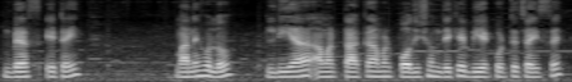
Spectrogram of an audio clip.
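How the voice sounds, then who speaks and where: A man's voice: medium pitch, flat delivery, normal speed, faint music behind, natural voice. A man acting a bitter young self-made businessman, a wounded lover, in a romantic audio story. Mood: defiant, accusing.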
